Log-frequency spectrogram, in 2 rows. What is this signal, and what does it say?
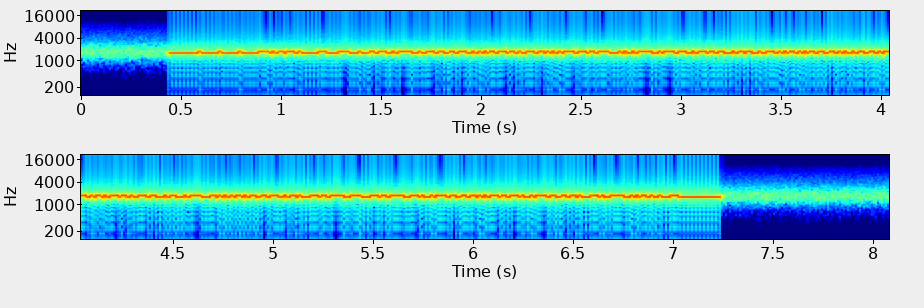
RTTY (75 baud, 170 Hz shift), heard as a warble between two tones, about 1700 Hz centre. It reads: MOUNTAINS ARE OFTEN CLASSIFIED ACCORDING TO THEIR HEIGHTS.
